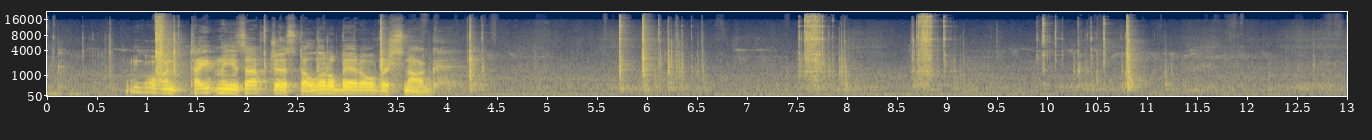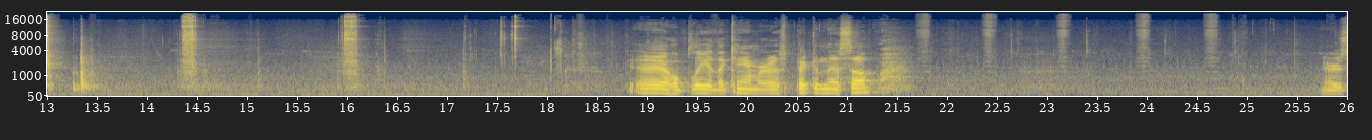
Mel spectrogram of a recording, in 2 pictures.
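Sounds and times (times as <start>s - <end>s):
ratchet wrench clicking: 7.5s - 7.9s, 8.7s - 9.1s, 14.3s - 14.6s, 15.9s - 16.4s, 21.7s - 22.5s, 23.9s - 24.9s.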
